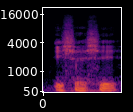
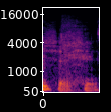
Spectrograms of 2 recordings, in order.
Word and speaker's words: Isese: It's spelled Isese. How do you pronounce that? Isheshe. Isheshe. Yeah, Isheshe. So that's the name of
